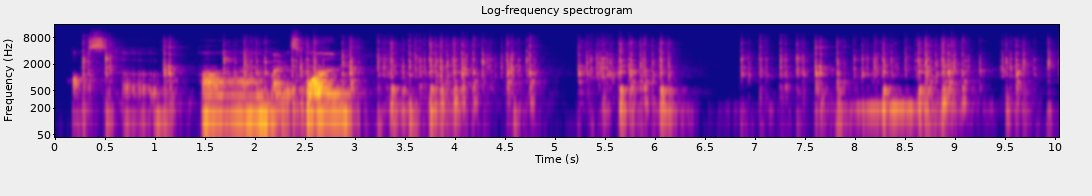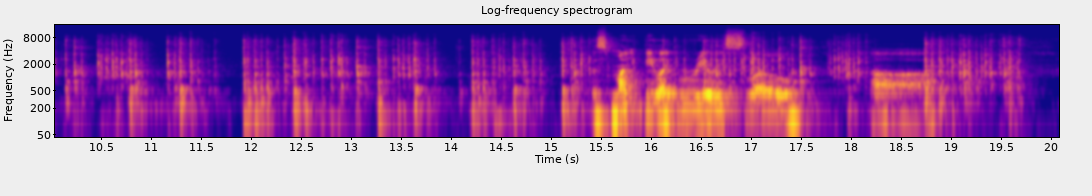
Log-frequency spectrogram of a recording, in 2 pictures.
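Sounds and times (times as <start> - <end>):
rapid typing on keyboard: 0.2 - 6.3, 6.9 - 19.9.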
